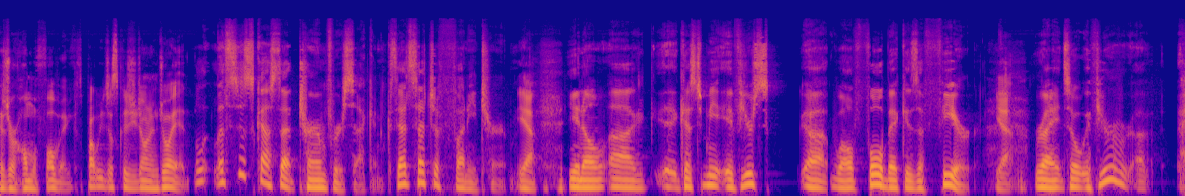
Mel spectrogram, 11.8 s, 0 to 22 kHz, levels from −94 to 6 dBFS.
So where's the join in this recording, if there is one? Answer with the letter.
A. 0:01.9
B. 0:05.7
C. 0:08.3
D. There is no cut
C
